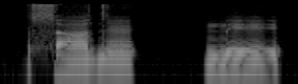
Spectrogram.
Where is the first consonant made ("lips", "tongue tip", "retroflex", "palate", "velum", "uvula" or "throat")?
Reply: tongue tip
